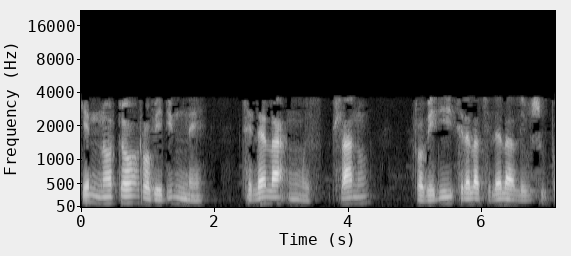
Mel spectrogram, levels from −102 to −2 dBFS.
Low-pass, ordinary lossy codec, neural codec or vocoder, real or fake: 3.6 kHz; MP3, 16 kbps; none; real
